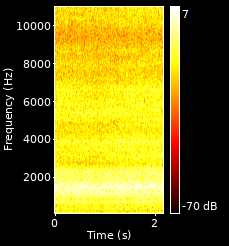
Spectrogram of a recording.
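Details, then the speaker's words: 1994 Dodge Dakota 5.2 V8 after fuel injector replacement, slightly warmed, vacuum line disconnected: even steady idle with no stumble or miss; runs fine. "Alright, she appears to be running just fine even without the vacuum line, sitting here at idle."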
